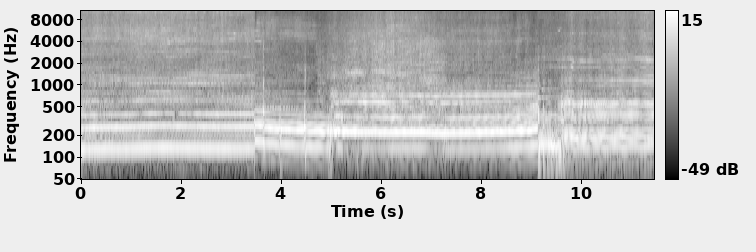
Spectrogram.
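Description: Sport motorcycle engines held at steady revs while leaning through a corner, with a slight fall in pitch as one goes by. The sound changes abruptly about three and a half and nine seconds in as a different bike takes over.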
